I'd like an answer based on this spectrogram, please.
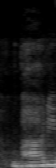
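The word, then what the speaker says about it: भारी: So you have to pronounce properly ba and bha. Bhari means heavy.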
